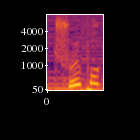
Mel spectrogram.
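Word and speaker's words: Troupple: never heard of the trupal king half trout and half Trel the trle king half trout and half Apple pronounced like mouthful he's one of the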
